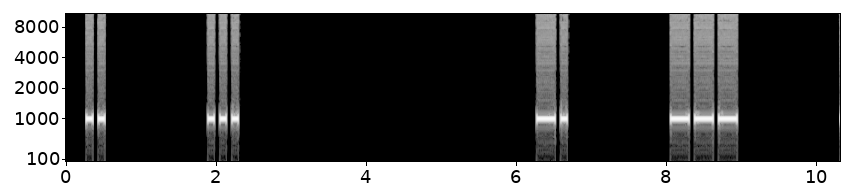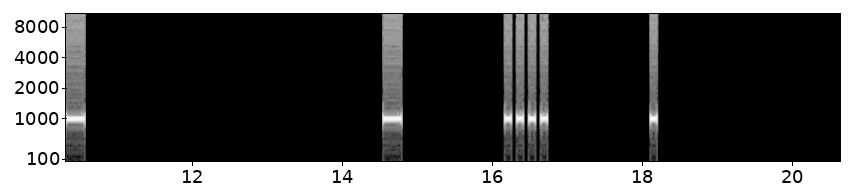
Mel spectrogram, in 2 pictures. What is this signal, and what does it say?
Morse code, heard as a keyed tone, about 15 wpm, spaced as for 5 wpm, 1000 Hz. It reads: IS NOT THE
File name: qotdfiles / 5wpm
